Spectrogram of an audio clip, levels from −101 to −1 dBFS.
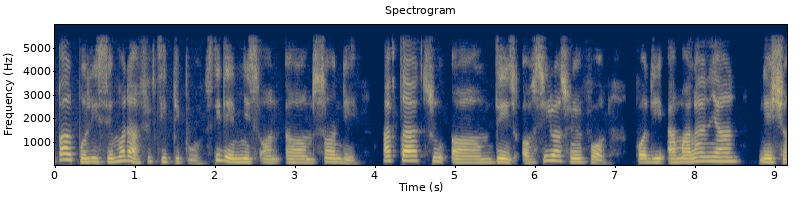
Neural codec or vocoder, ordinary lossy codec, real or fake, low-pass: codec, 16 kHz, 6 kbps, DAC; none; fake; 5.4 kHz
